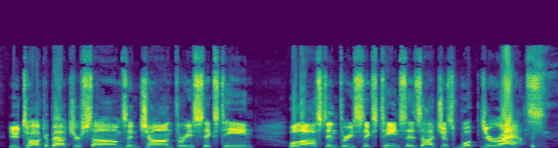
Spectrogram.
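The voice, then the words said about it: Impression of Steve Austin. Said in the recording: “Steve Austin says, can I do the voice too?”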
